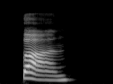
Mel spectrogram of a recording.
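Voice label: "ban4", Mandarin Chinese; HSK3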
